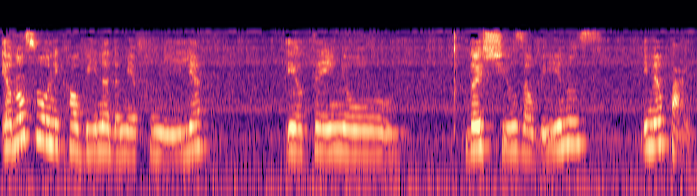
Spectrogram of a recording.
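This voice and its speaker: A woman with a São Paulo accent, fairly high pitch, ordinary pitch variation and a fairly slow pace, with audible room echo. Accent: São Paulo (paulistano). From Brazil, São José dos Campos (São Paulo state interior). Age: 30s. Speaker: vlogger sharing life experience. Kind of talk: personal testimony. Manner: casual, with filler hesitations.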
